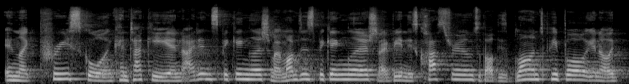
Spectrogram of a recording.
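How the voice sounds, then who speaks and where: Talking fast in a mid-range voice, a guest from Lebanon with a Lebanese accent, who grew up speaking Arabic, shares her story in a casual interview. She's reflective and relaxed, with fillers and restarts along the way.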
